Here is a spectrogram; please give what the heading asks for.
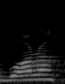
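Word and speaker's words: Joara: Western North Carolina to this place which we would pronounce as wara uh in 15 uh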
